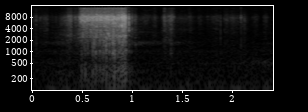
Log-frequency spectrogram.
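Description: A deck of playing cards riffle-shuffled on a table: one quick riffle lasting about half a second, followed by a few faint clicks as the deck is handled.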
